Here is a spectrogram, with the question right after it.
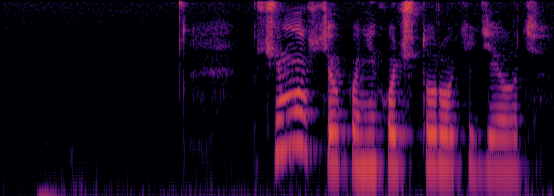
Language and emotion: Russian, sad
